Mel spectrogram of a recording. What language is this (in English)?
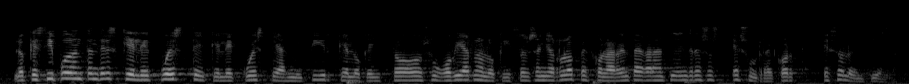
Spanish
